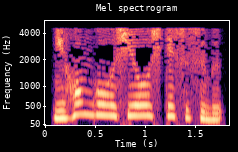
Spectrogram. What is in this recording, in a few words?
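Japanese chosen; ja JP; VoiceView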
